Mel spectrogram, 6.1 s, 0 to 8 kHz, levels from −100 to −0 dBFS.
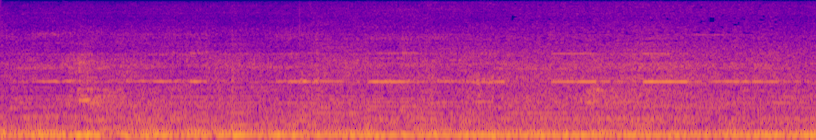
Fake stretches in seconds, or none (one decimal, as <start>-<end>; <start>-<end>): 0.0-3.7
